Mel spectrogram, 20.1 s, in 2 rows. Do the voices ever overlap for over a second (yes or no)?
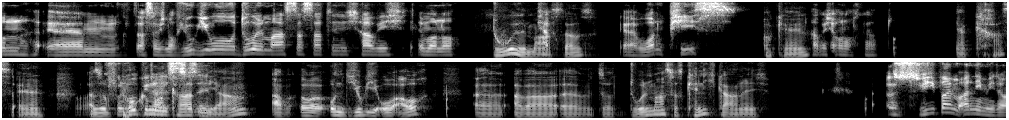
yes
